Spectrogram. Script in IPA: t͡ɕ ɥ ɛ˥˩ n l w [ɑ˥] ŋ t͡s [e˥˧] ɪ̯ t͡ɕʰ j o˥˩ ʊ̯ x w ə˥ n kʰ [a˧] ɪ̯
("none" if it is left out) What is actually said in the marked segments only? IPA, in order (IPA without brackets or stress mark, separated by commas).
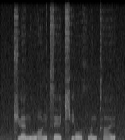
ɑ˥, e˥˧, a˥˩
